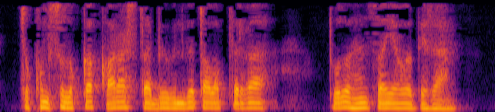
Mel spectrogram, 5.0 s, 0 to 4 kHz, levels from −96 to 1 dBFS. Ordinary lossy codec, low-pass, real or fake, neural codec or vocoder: MP3, 16 kbps; 3.6 kHz; fake; codec, 24 kHz, 0.9 kbps, DualCodec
